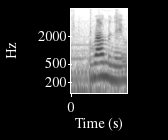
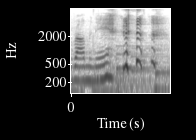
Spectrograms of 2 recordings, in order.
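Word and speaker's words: ラムネ: Yeah, it's pronounced ramune, right? I'm pretty sure.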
